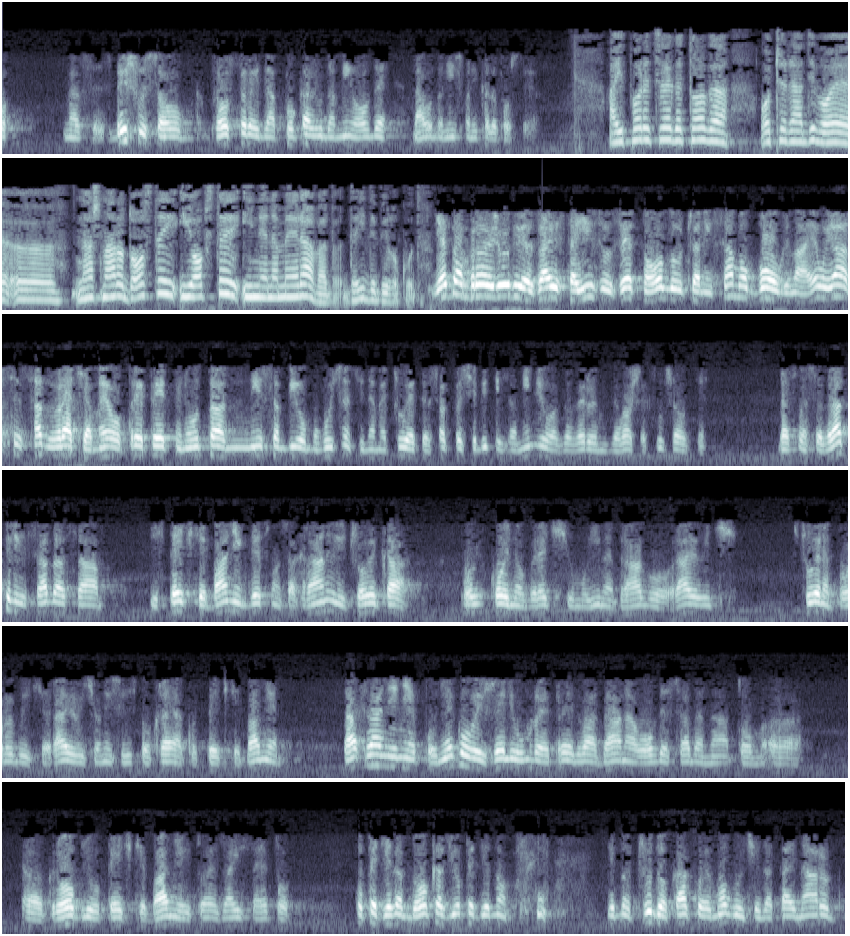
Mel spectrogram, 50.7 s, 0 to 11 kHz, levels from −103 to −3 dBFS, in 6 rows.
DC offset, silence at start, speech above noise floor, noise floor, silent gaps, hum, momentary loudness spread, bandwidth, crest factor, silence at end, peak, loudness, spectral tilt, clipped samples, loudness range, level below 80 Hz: under 0.1%; 0 s; 42 dB; -59 dBFS; none; none; 16 LU; 6.6 kHz; 16 dB; 0.15 s; 0 dBFS; -17 LUFS; -7 dB/octave; under 0.1%; 11 LU; -62 dBFS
